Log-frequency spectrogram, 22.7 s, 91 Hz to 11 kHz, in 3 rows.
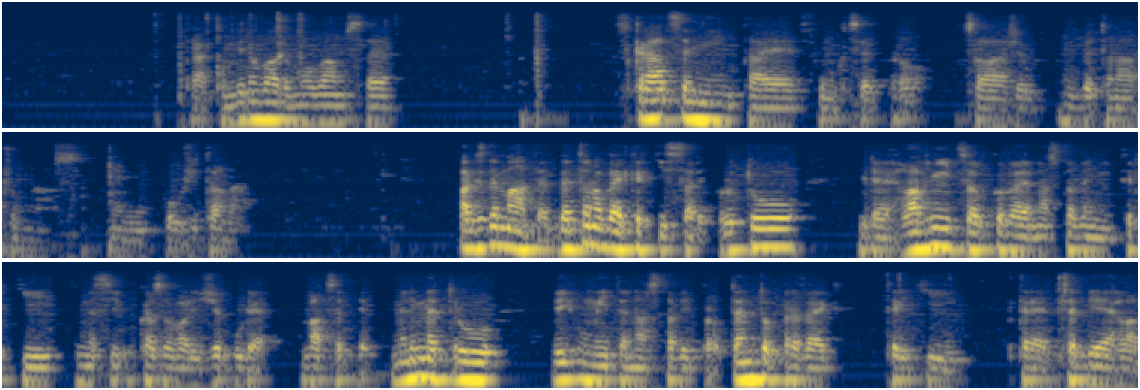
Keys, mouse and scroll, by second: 1.4 click, 1.4 scroll up 2, 1.8 0, 3.4 Return, 10.2-14.7 scroll, 21.1 click.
